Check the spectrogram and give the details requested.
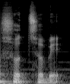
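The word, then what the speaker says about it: Tsotsobe: ভেঙে যাওয়া দশা হতো মূলত ইংরেজি লেটার এস এর আগে টি থাকলে সেই টি এর উচ্চারণ হয় না এবার নিশ্চয়ই পড়তে পারছেন তার নামটা হ্যাঁ তার নাম সৎচ্ছবে লোন পাবো স্বচ্ছবে আন্তর্জাতিক ক্রিকেটে স্বচ্ছবের অভিষেক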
